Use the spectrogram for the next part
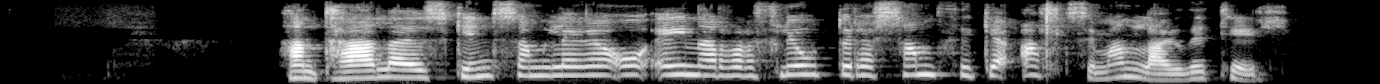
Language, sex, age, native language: Icelandic, female, 30-39, Icelandic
